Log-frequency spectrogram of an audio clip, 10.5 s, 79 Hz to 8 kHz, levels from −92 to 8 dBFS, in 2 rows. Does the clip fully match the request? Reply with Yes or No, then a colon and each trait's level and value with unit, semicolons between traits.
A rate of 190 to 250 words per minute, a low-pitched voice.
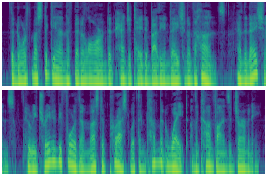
Yes: average, 195 wpm; very low, 95 Hz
